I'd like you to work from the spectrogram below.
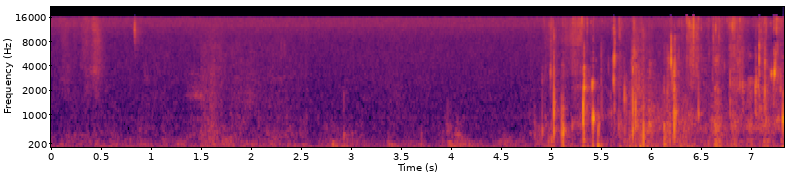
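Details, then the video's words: Male Pembroke Welsh Corgi Edmundo, three years old, eating indoors in an ASMR recording: near-quiet room with faint soft clicks for about five seconds, then a sudden flurry of crisp crunching and mouth smacks. "MY CORGI DOG'S FIRST ASMR ✨scratching, mouth sounds and eating sounds"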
